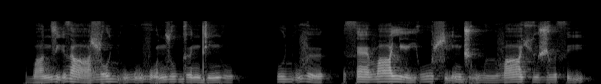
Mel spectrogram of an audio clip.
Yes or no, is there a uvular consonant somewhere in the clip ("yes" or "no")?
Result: no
